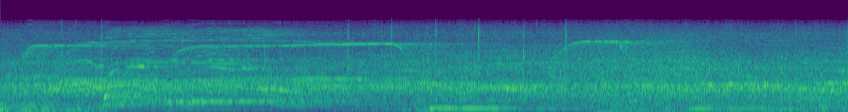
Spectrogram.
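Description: Concert audience cheering and applauding as a rock song ends, with several long whistles and a couple of low held notes from the band's instruments.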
